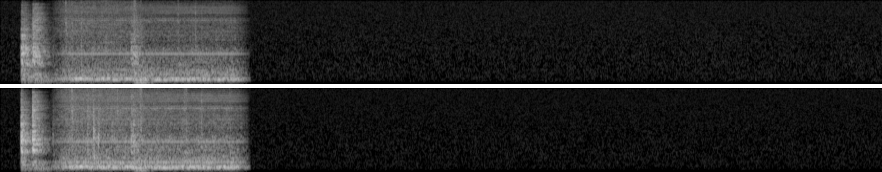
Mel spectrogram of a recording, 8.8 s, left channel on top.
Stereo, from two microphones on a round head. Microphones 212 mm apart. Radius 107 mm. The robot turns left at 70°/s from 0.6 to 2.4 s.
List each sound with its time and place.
0.2 s a cupboard door: 55° right (ahead or behind), 0.8 m; by 1.5 s 20° right (ahead or behind), 0.8 m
